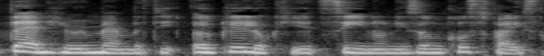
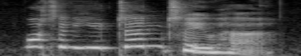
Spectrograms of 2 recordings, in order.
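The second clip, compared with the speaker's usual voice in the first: put-on alarmed boy. Boy confronting uncle.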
